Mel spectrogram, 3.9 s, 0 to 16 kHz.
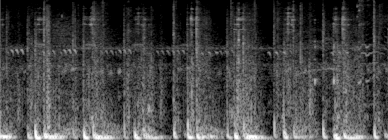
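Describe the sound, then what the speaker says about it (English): Horse hooves clip-clop at a steady riding gait in Red Dead Redemption 2, the repeated close hoofbeats forming a quick rhythm, with a brief whinny-like sound mixed in and no talking. "I may encourage our horse just to ride a little bit faster"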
